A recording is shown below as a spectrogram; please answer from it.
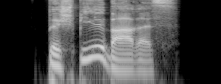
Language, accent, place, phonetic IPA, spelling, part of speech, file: German, Germany, Berlin, [bəˈʃpiːlbaːʁəs], bespielbares, adjective, De-bespielbares.ogg
- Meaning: strong/mixed nominative/accusative neuter singular of bespielbar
